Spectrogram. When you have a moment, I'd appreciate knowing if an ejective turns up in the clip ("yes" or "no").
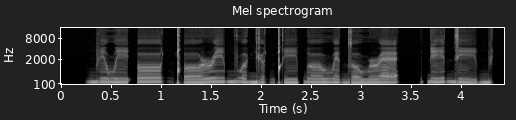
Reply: yes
